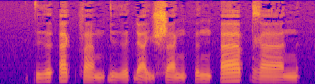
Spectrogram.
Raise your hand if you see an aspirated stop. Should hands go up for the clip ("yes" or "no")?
no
